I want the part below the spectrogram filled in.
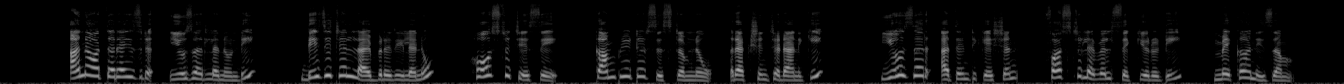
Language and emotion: Telugu, neutral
